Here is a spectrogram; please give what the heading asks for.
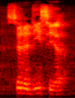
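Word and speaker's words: Cynidicea: Cynodicea. That's what I go with. Yeah. It's a good thing we know the name of a city that doesn't exist anywhere. So we're the ancient order from Cynodicea.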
